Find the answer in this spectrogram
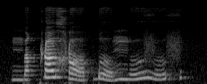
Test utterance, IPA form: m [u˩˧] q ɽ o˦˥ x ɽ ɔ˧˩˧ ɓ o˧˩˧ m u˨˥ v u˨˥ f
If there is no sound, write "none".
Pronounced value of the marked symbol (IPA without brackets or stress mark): u˩˧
